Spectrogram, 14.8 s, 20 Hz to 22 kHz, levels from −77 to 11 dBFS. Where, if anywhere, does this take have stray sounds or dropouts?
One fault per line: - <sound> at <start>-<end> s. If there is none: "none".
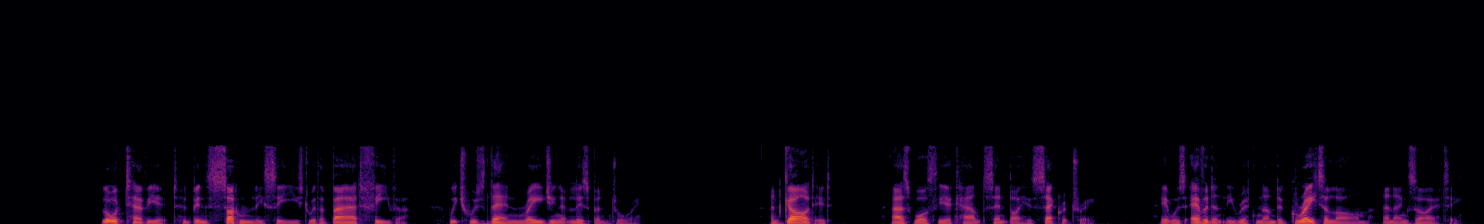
none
